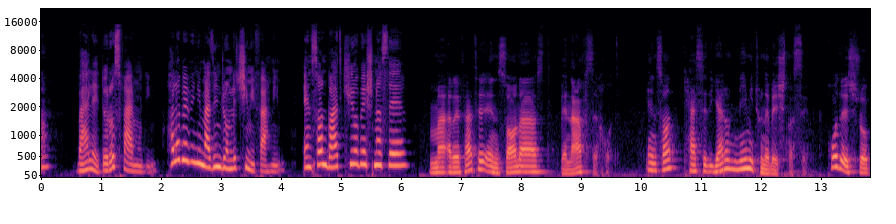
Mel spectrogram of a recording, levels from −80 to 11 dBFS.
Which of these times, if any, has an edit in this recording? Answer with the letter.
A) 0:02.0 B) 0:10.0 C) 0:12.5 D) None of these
A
